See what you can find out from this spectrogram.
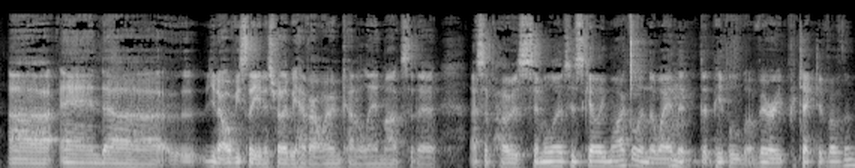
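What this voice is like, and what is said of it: Australian accent. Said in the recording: “you hadn't figured out from my accent, or the two accents had confused you. We are recording this in Australia.”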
